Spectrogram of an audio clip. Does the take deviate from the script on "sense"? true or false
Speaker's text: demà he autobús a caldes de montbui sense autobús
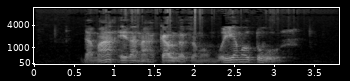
true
